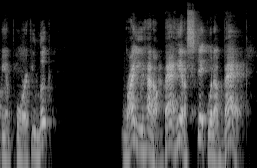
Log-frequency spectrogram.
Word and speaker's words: Ryu: Y'all know Ken and it's pronounced Ryu, but we called him Ryu.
